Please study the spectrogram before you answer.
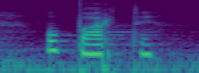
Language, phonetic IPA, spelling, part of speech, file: Belarusian, [uˈpartɨ], упарты, adjective, Be-упарты.ogg
- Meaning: stubborn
